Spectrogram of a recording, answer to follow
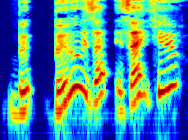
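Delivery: high, mock-astonished question; stunned. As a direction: stammer it in acted disbelief, rising high. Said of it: "he's stunned for a minute".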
